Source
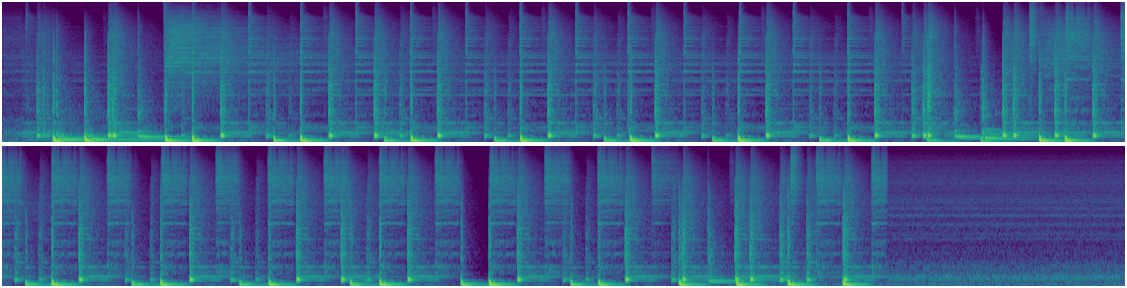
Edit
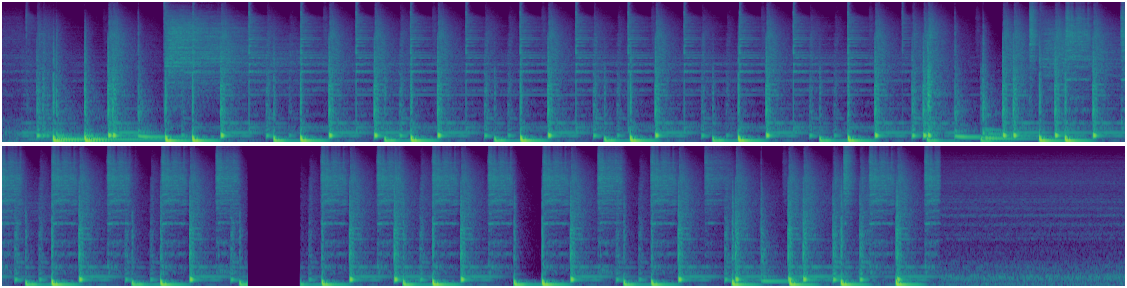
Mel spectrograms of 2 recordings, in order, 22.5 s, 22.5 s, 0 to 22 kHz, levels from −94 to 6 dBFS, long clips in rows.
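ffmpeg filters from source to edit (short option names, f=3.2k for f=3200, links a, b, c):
-filter_complex "[0:a]asplit=2[a][b];[a]atrim=end=13.68,asetpts=PTS-STARTPTS,afade=t=out:st=13.676:d=0.004:c=hsin,apad=pad_dur=0.53[c];[b]atrim=start=13.68,asetpts=PTS-STARTPTS,afade=t=in:d=0.004:c=hsin[d];[c][d]concat=n=2:v=0:a=1"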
